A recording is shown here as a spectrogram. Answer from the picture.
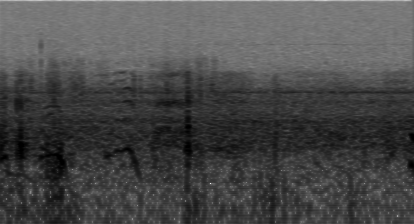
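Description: Rugby players and touchline spectators shouting at a distance across an open pitch: scattered short calls, most of them in the first half-second and again near the two-second mark, over a steady outdoor hiss.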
